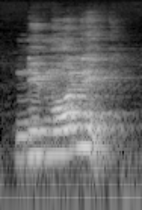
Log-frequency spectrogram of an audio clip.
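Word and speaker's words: mnemonic: निमोनिक, एम के बाद एन आ गया तो एम साइलेंट आ गया।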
